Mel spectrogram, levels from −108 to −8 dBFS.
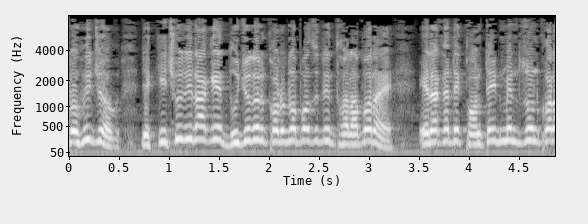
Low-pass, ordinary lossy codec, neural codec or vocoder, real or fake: none; none; none; real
